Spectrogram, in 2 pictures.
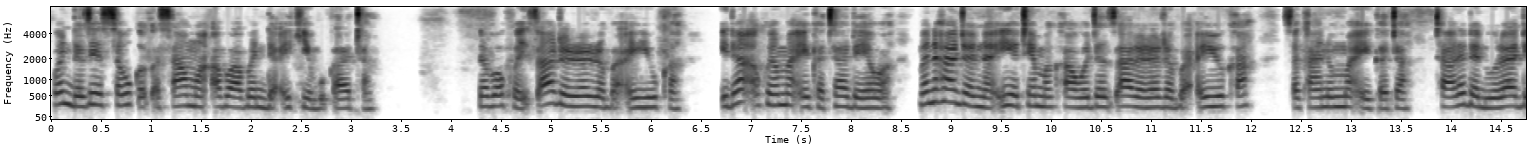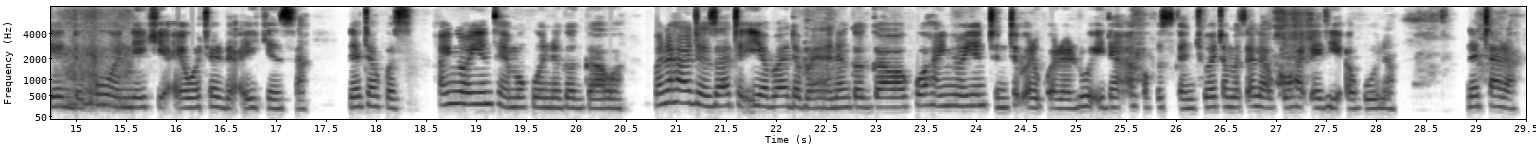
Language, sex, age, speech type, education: Hausa, female, 15-29, spontaneous, tertiary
